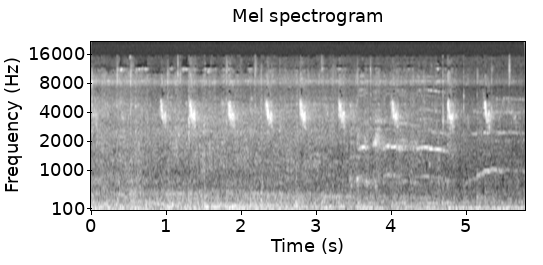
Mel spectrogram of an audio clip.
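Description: Background birdsong: a bird repeats a short high chirp about twice a second, with a few other whistled bird calls in the second half, over a steady low hum.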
